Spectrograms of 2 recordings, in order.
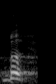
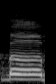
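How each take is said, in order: First: The consonant is short with no vowel after. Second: The consonant has an added 'uh' vowel after. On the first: The speaker calls it right. "B says b, b, b. ... So clear and crisp" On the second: The speaker calls it wrong. "that's actually a B and a U ... you can't do that"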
